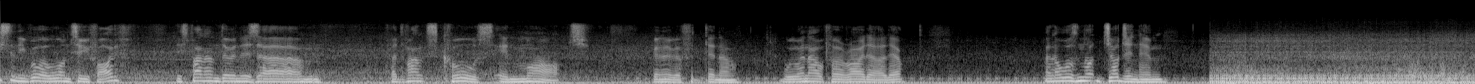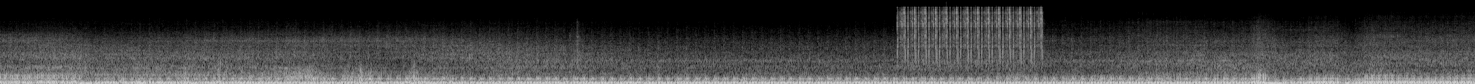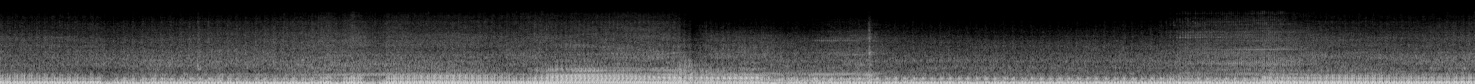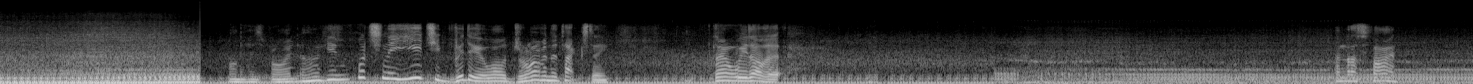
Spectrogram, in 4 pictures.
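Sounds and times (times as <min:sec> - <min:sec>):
motorcycle engine running: 0:09.0 - 0:10.6, 0:18.1 - 0:58.9.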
